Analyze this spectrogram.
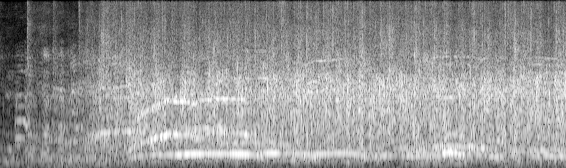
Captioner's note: audience laughing and clapping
